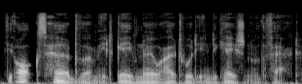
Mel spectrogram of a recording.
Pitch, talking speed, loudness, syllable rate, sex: 80 Hz, 260 wpm, -19 LUFS, 5.9 syllables/s, male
